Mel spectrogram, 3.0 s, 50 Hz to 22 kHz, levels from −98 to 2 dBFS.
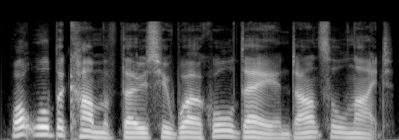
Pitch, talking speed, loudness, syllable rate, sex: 145 Hz, 260 wpm, -16 LUFS, 6.0 syllables/s, male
